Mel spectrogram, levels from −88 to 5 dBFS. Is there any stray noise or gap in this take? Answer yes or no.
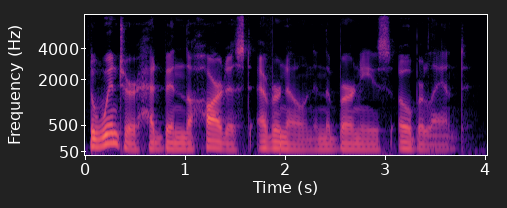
no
